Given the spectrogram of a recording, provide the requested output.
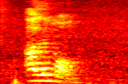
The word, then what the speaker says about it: Allemand: So for masculine singular, it is Allemand. You are not pronouncing the D here. Okay, it's Allemand.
